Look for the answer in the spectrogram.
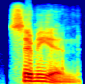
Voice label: "simian", American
